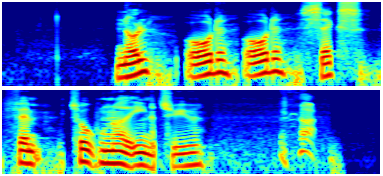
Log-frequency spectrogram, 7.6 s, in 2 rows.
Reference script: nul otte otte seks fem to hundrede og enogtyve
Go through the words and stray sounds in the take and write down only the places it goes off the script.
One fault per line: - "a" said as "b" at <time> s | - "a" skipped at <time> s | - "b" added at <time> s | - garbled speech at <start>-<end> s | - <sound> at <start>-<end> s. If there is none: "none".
- dropout at 5.4-5.4 s
- laugh at 6.6-7.0 s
